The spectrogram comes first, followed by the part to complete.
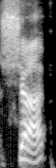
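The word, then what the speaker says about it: Shough: you know s-h-o-u-g-h but obviously it's pronounced shuck right and then now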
